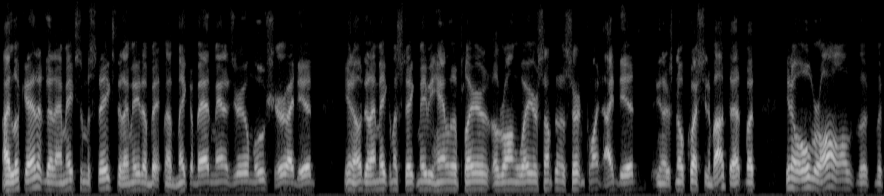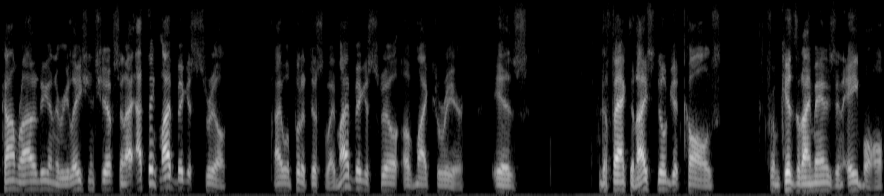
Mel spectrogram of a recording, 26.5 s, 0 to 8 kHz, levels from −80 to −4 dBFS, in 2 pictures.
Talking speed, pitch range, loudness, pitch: 215 wpm, 105-120 Hz, -30 LUFS, 115 Hz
